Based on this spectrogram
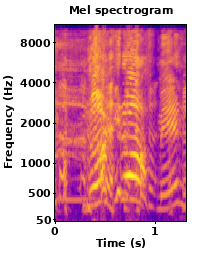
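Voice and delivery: loud, high, drawn-out scolding; exasperated yell. Retold or imitated. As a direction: yell at a snorer to quit. Retold quarrel with snoring dad.

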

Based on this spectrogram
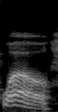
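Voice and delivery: low, long-held awed whoa; stunned reaction. Retold or imitated. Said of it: "felt like he punched me between the eyes".

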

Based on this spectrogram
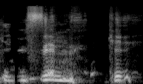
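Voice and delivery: trying to read through laughter; laughing. Real, not acted. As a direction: quote broken up by laughter. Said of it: "let me get this out without laughing".

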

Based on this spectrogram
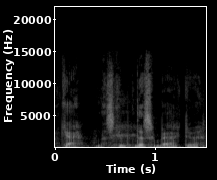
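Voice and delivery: breathy hush to get back on track; quick unvoiced murmur; whispered aside. Real, not acted. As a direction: whisper it to yourself. Stepping back after laughing.

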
